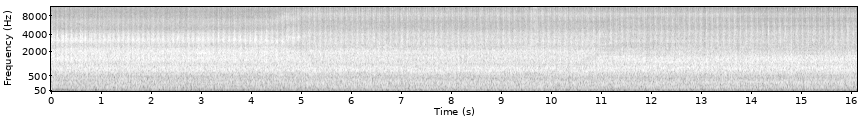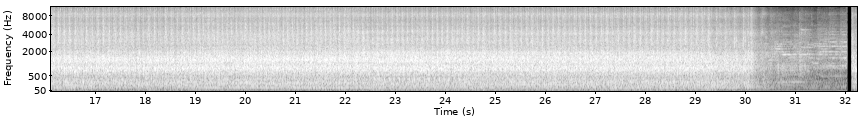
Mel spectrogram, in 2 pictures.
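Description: Multi-needle computerized embroidery machine stitching at speed: a steady, rapid mechanical chatter of the needle bar and hoop drive that stops right at the end.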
